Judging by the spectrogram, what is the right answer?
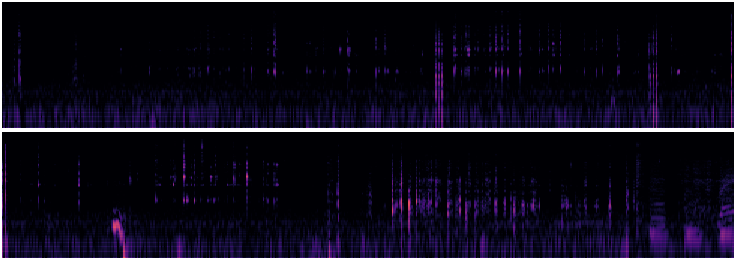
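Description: Scattered light clicks and taps of a metal spoon against a plastic yogurt tub and cup as a thick creamy sandwich-spread mixture is poured and stirred.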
